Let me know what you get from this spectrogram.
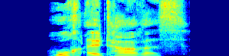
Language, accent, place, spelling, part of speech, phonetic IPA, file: German, Germany, Berlin, Hochaltares, noun, [ˈhoːxʔalˌtaːʁəs], De-Hochaltares.ogg
- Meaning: genitive singular of Hochaltar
